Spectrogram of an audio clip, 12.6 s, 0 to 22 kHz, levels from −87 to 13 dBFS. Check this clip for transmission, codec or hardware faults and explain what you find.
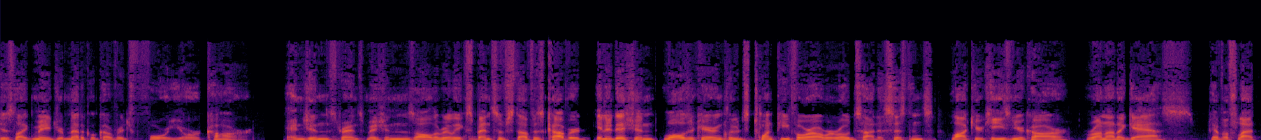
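No faults can be heard anywhere in this recording.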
